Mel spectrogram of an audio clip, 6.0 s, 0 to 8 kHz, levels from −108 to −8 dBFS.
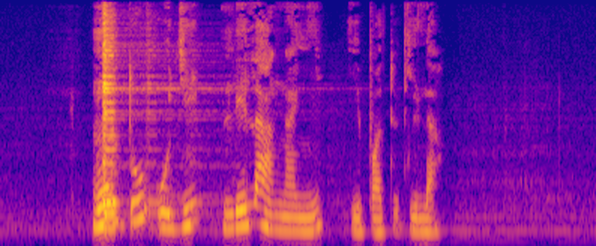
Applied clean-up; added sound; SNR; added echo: none; Guitar; -3 dB; none.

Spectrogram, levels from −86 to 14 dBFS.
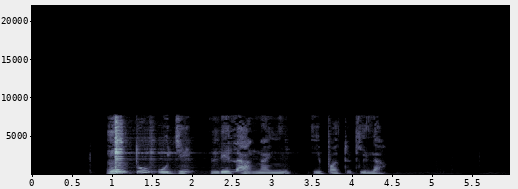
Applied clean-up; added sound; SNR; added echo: neural mask model RNNoise.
